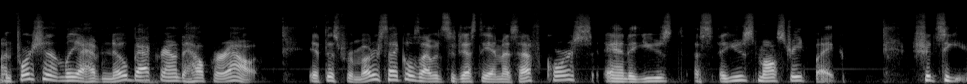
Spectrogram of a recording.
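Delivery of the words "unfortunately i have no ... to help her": usual speaking voice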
